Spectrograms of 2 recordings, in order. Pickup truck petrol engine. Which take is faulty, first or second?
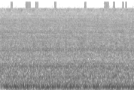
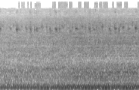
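second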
